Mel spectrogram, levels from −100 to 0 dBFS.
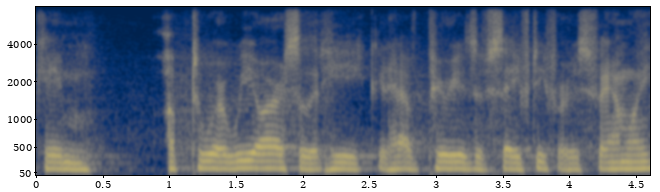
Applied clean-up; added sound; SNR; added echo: none; none; none; none.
